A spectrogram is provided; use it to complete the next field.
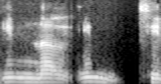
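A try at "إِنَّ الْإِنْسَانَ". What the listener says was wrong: গুণনাটা একটু বেশি করে দেন। ইন, এটাও গুণনা আছে, ইখফা আছে, হরফে তানবিন থেকে পর সিন এসছে।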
